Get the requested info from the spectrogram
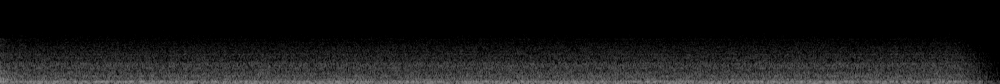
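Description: Diesel pickup truck driving, heard from inside the cab: a steady low engine hum under even road and cab noise, fading out near the end.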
